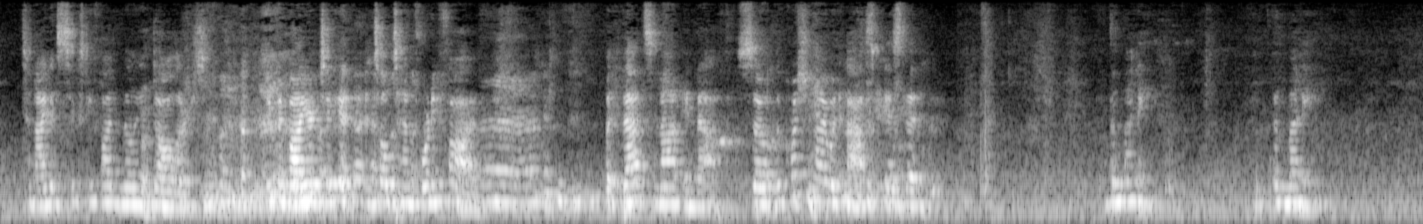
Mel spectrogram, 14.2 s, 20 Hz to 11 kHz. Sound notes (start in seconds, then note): 2.3 group laughter; 5.0 group laughter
